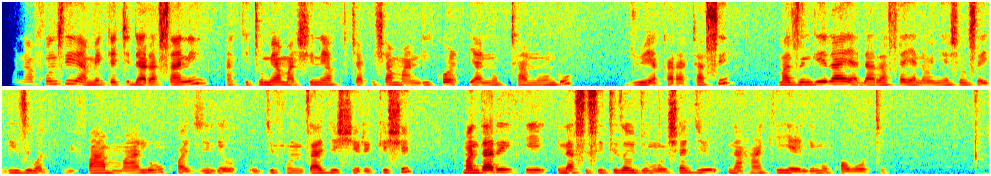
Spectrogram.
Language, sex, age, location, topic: Swahili, female, 36-49, Nairobi, education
